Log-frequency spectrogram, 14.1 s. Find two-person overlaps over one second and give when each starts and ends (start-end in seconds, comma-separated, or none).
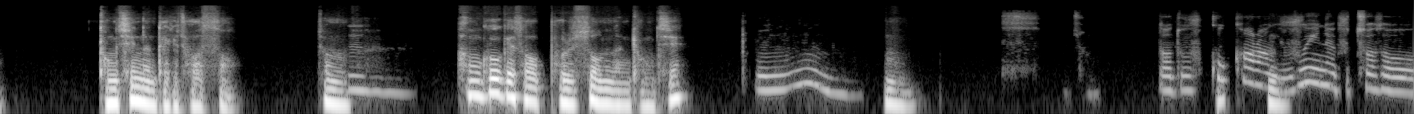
none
